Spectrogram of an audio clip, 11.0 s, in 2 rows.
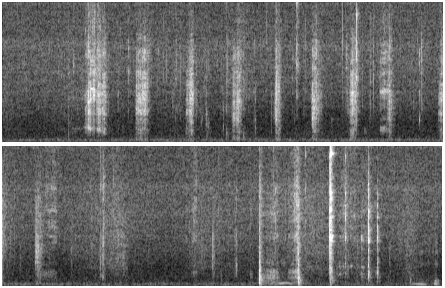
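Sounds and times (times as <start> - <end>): person chewing soft rice: 0.8 - 7.0.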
